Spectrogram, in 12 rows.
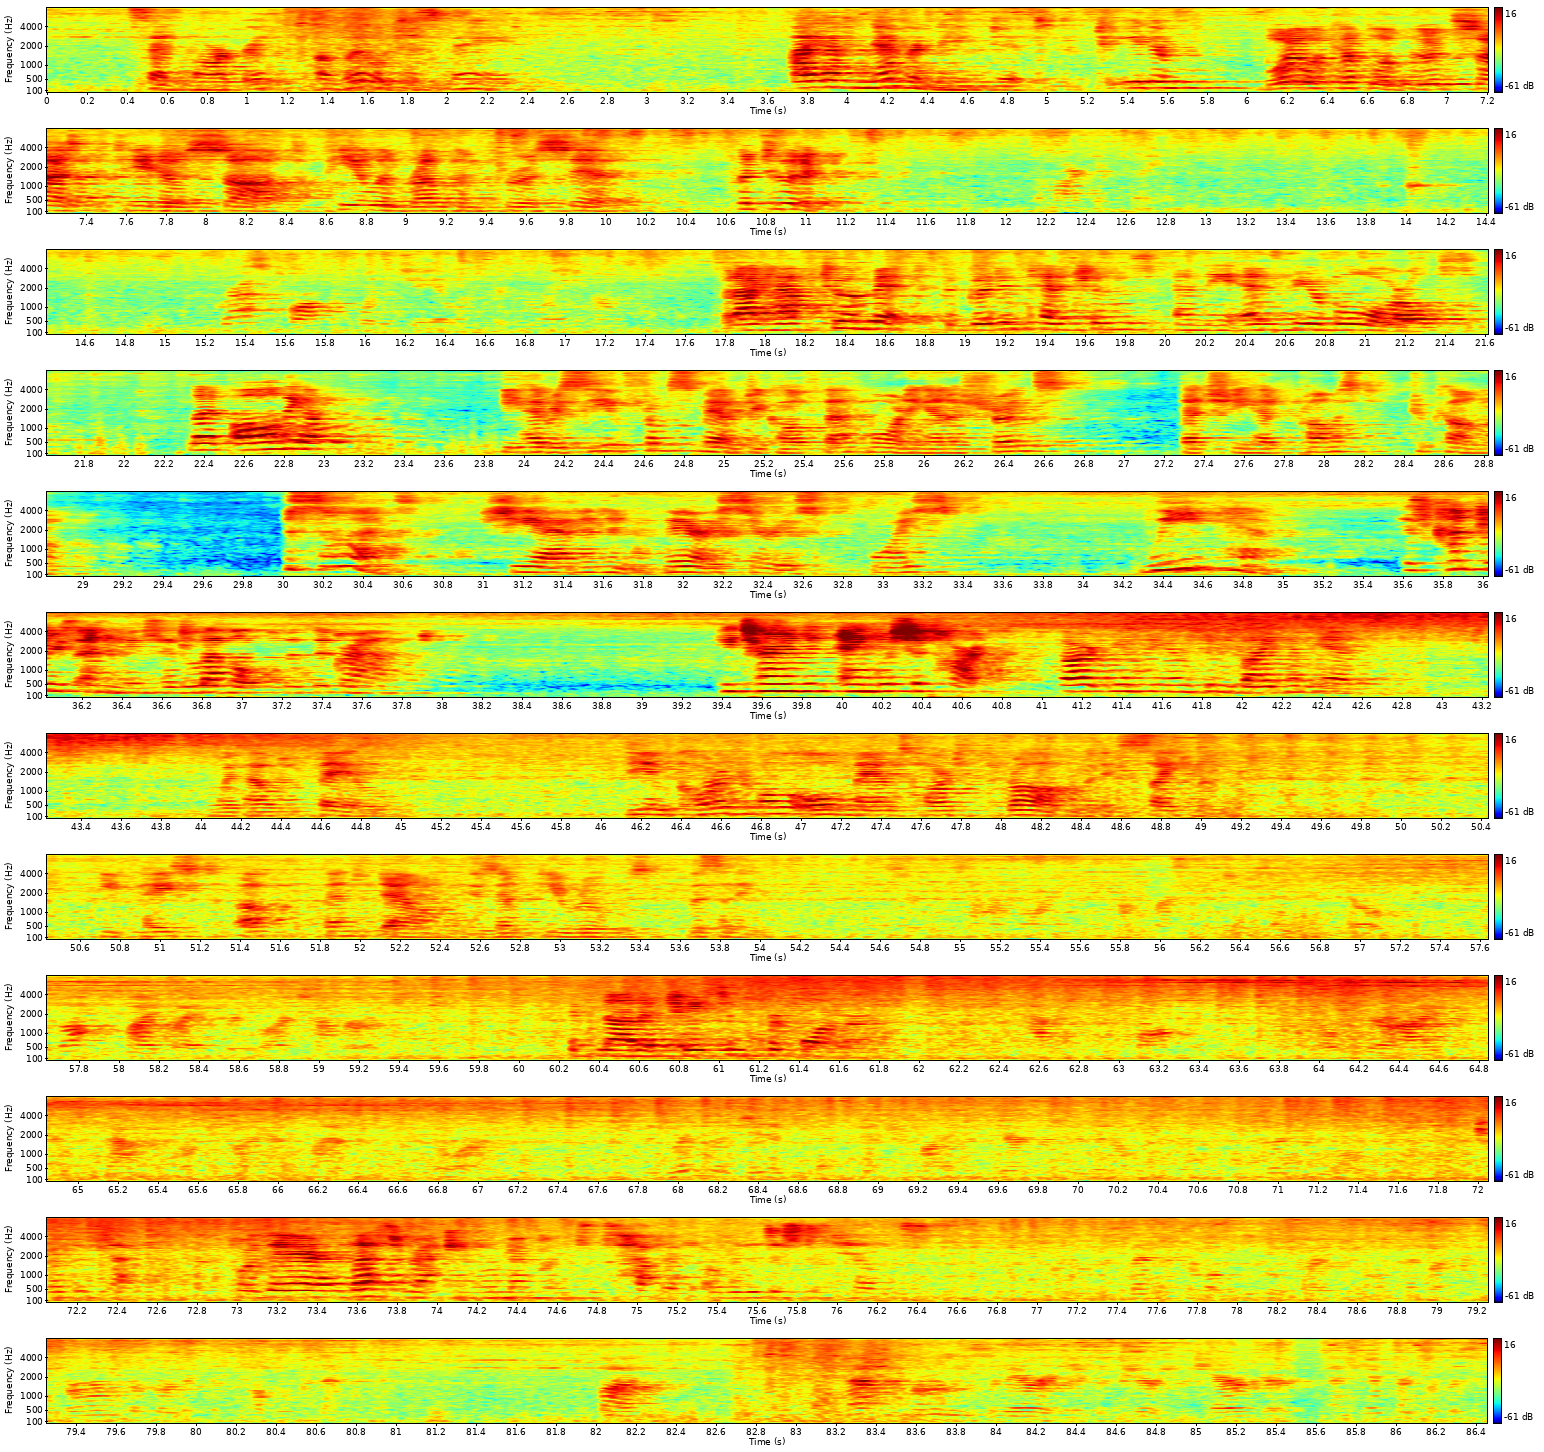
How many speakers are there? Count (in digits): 7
